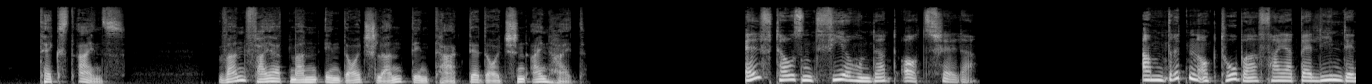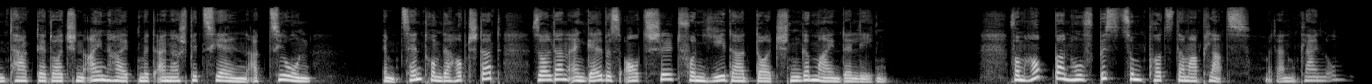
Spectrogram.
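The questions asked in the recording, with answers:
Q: Wann feiert man in Deutschland den Tag der Deutschen Einheit?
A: Am 3. Oktober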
